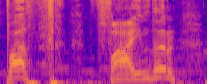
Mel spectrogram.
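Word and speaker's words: Pathfinder: Nissan Pass, Нет, надо говорить так. Pass. Finder.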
